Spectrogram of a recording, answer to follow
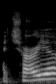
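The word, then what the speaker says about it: ācārya: as the achar acharya is that how you say it again C is pronounced CH okay acharya of the Holy Name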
